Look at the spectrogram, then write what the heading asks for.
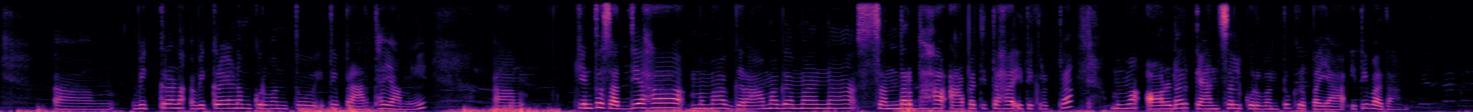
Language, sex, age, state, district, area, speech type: Sanskrit, female, 18-30, Karnataka, Uttara Kannada, rural, spontaneous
